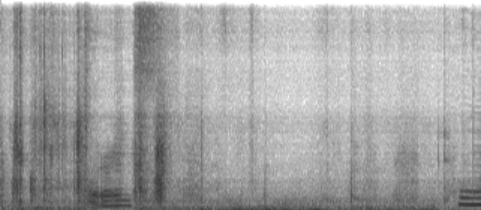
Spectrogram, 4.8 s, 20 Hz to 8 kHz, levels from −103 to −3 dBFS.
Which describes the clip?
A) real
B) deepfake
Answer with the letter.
B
